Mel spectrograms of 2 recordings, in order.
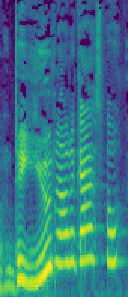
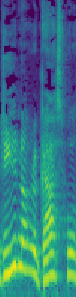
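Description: First: Much higher, louder hammed-up preacher voice; high, loud mock evangelist pitch. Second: Lightly voiced question from a stranger; a hint of the street preacher asking; quoting the stranger. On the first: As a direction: overdo the stranger's eager question. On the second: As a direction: ask it like the man did, lightly. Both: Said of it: "Some man just literally said".

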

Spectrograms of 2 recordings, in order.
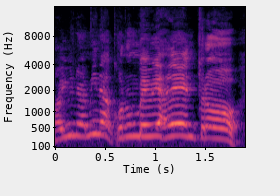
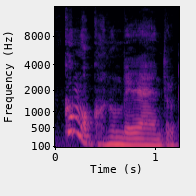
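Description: First: High, loud frantic outburst; pánico imitado. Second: Puzzled question, far below the frantic voice; incredulidad contenida. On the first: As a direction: blurt it out as the panicked friend. Ingeniero desencajado, le piden calma. (imitando un grito desesperado) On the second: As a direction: ask it back, not understanding. Él repite sin entender. (pregunta desconcertada, sin gritar) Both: Retold or imitated.

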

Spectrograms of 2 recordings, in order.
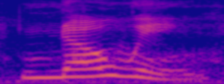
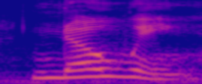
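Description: Both takes have the same delivery.

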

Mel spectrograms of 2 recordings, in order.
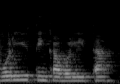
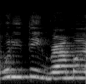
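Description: First: Softly retold question to grandma; gentle question. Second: High, louder retold question to grandma; raised, lively "what do you think"; animated question. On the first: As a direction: ask quietly, leaving space to answer. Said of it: "giving her the space to process". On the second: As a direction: ask it eagerly, acting it out. First retold asking of grandma.

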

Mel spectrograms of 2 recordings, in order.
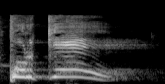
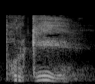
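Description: First: Shouted why. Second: "¿Por qué?" breathed in a broken whisper; whispered why. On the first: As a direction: cry out "¿Por qué?" to heaven. ("¿Por qué?" gritado con angustia) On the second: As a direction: let "¿Por qué?" fall to a hush. ("¿Por qué?" susurrado) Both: Shown as a demonstration.

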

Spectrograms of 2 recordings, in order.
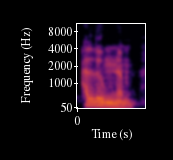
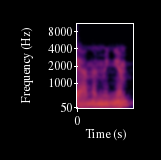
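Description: First: "aluminum" stressed on LU, no -ee-um; American pronunciation. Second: "aluminium" with a final -ee-um; British pronunciation. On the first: Retold or imitated. Parent quoting what the son hears, "aluminum" said the American a-LOO-mnum way. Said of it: "he says aluminum". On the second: Shown as a demonstration. Parent on son's American shows, "aluminium" said the British -MIN-ee-um way. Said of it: "he doesn't say aluminium".

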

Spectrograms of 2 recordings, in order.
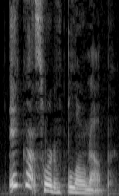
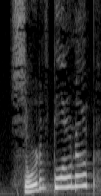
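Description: First: Said in the usual way. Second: Very high, slow, rising disbelief; aghast echo. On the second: A narrator's reading. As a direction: stretch it out in high-pitched shock. Ranger appalled by the news.

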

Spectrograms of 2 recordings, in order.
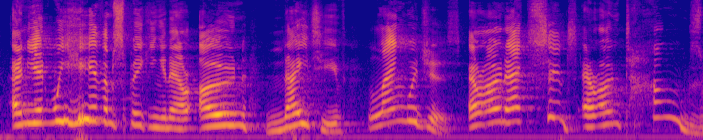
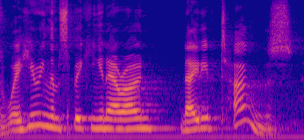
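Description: First: Much higher, slow, wondering exclamation; amazed crowd. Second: Said in the usual way. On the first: Acted. Jerusalem crowd hearing their own languages, high amazed wonder. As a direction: marvel aloud, stretching each phrase. Crowd quote in Pentecost retelling.

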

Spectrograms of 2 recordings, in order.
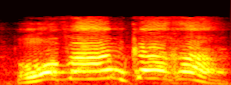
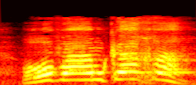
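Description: First: ככה drawn out slow with a falling end; slow down and lean on ככה; slow emphatic repeat. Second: Said in the usual way. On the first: Shown as a demonstration. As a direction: repeat it slowly for weight.

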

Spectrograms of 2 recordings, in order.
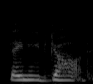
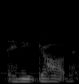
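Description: First: Said in the usual way. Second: Hushed repeat. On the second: Real, not acted. Repeated line, quiet echo.

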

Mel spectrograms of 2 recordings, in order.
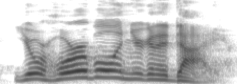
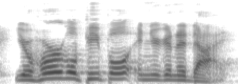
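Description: First: Loud, blunt doom message; a prophet's loud condemnation; harsh proclamation. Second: Fast, dismissive doom; hurried harsh sentence; quick blunt verdict. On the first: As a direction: bark the verdict at the city. Jonah's harsh message voiced. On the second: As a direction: rattle off the condemnation fast. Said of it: "he translated it into". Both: Acted.

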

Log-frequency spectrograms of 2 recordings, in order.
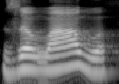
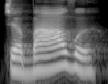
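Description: First: जवाब with z, slow and careful; slow, correct z in जवाब; correct pronunciation. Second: जवाब with a plain j, the wrong way; जवाब said wrongly, hard j; wrong pronunciation. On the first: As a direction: stretch out जवाब with a clear z sound. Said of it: "शुद्ध रूप होगा". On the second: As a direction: say जवाब as "jabab" with j sound. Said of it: "अशुद्ध शब्द है". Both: Shown as a demonstration.

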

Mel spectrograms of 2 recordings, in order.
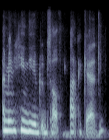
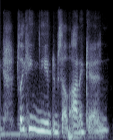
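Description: First: Said in the usual way. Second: Hushed unvoiced aside; whispered mock disbelief at the name. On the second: Shown as a demonstration. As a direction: drop to a secret whisper. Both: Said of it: "repeats the line in a whisper".

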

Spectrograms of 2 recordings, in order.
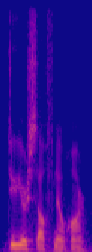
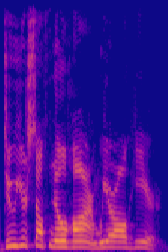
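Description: First: Gentle appeal. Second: A loud, higher cry; Paul shouting to the jailer, raised and loud. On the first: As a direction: speak it personally to the congregation. Applies the verse to listeners. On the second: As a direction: call out urgently to save him. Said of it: "Paul shouted". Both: Acted.

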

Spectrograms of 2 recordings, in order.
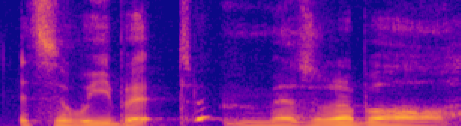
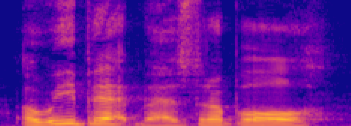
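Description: First: Said in the usual way. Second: Scottish Inverness accent, pitched higher; light Inverness Scots accent. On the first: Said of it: "that's a bit of an Inverness accent". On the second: Shown as a demonstration. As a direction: repeat it with a Highland Inverness lilt. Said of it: "that's a bit of an Inverness accent, that one".

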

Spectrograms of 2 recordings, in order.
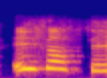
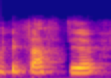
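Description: First: "ich sag's dir" pitched high and loud; emphatic repeat. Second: Said in the usual way. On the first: Real, not acted.

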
